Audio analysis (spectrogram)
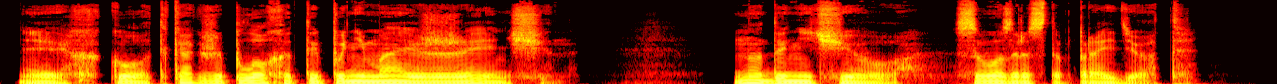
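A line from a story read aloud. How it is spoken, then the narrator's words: Smiling mumble. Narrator (Russian): улыбаясь, пробормотал Ким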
